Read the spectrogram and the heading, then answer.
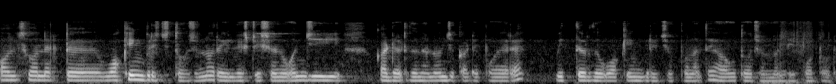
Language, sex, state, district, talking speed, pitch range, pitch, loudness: Tulu, female, Karnataka, Dakshina Kannada, 160 wpm, 170-195 Hz, 180 Hz, -21 LUFS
